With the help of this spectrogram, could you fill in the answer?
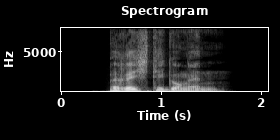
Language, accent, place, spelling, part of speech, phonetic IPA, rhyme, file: German, Germany, Berlin, Berichtigungen, noun, [bəˈʁɪçtɪɡʊŋən], -ɪçtɪɡʊŋən, De-Berichtigungen.ogg
- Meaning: plural of Berichtigung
